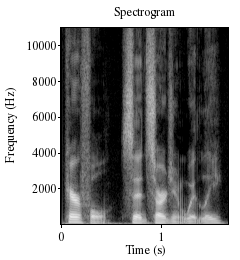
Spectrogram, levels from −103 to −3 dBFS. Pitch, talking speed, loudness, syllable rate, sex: 90 Hz, 145 wpm, -22 LUFS, 5.1 syllables/s, male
